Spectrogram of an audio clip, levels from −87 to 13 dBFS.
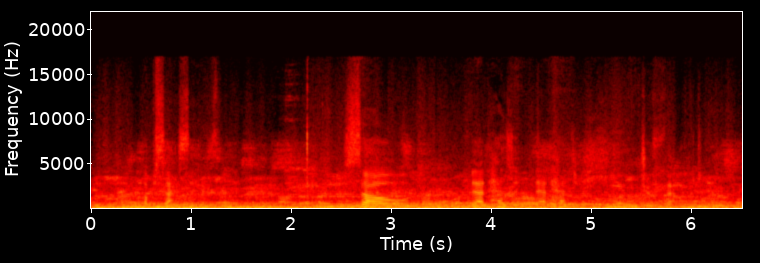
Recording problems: murmuring crowd; very loud; throughout; 1 dB above the speech
low rumble; noticeable; throughout; 15 dB below the speech

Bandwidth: 17 kHz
